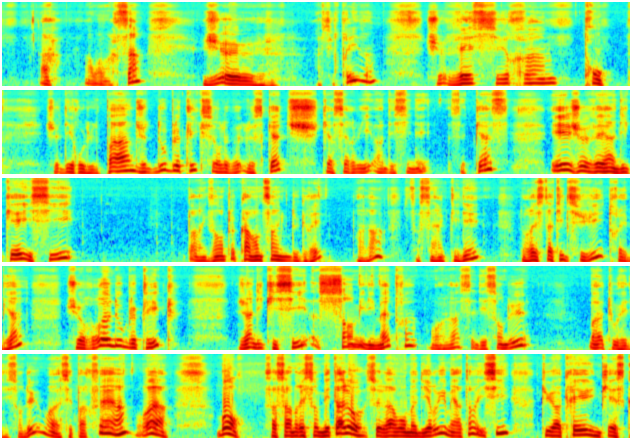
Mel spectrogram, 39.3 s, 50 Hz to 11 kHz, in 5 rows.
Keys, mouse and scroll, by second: 2.5-3.5 drag, 3.6-4.6 drag, 8.5 click, 12.8 click, 16.7 click, 17.6 click, 19.1 KP_4, 19.3 KP_5, 19.6 KP_Enter, 21.7 click, 24.4 click, 26.5 click, 27.7 KP_1, 27.7 KP_1, 28.0 KP_0, 28.1 KP_0, 28.4 Return, 30.1 click, 31.4-32.5 drag, 32.9 KP_0, 33.6-34.2 right drag.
